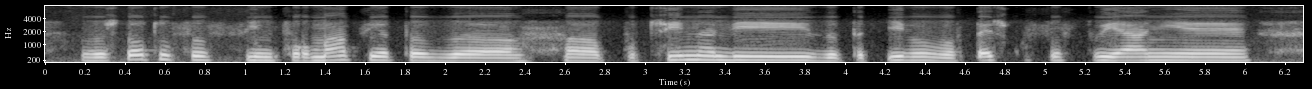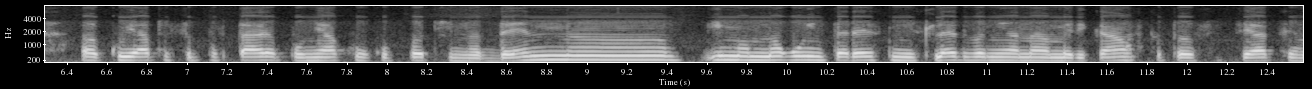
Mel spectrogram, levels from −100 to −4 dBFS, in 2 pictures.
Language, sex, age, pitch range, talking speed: Bulgarian, female, 30-49, 165-195 Hz, 120 wpm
